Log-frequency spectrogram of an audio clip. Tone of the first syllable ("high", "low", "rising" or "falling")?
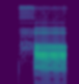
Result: low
